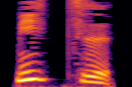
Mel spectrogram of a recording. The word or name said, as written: nectar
